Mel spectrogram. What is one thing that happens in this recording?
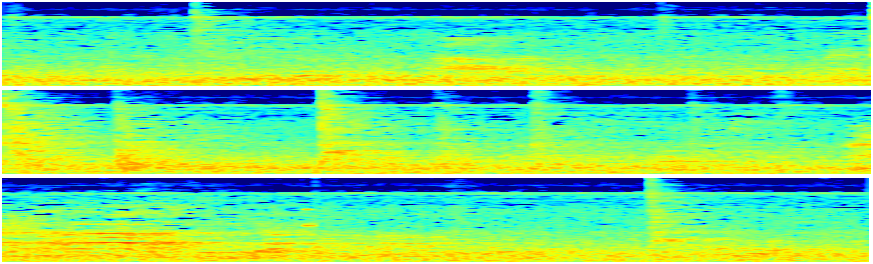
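Shuttlecocks are struck sharply by rackets, again and again.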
